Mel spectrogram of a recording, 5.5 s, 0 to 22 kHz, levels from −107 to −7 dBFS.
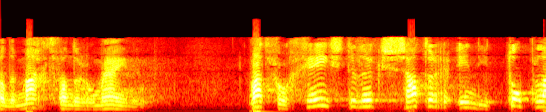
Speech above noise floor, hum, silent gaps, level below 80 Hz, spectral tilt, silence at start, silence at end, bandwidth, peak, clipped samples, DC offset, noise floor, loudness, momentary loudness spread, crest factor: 33 dB; none; none; -56 dBFS; -4 dB/octave; 0 s; 0 s; 11 kHz; 0 dBFS; 0.2%; under 0.1%; -49 dBFS; -16 LUFS; 9 LU; 16 dB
